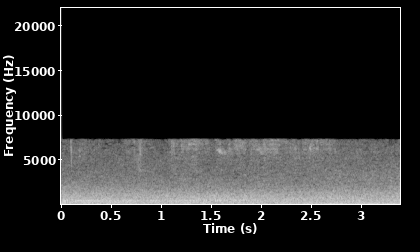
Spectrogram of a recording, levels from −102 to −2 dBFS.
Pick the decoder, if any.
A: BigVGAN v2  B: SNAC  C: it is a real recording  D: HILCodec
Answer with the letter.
A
